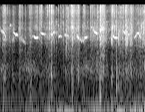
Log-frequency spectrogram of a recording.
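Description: Faint crinkling of a sheet of non-stick aluminium foil being unfolded by hand, with a bird chirping a quick run of short high notes in the background during the first half.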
